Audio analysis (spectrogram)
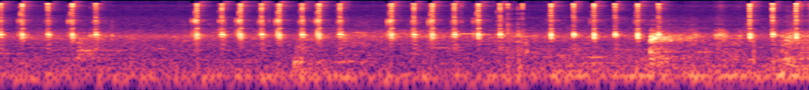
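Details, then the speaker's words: Honda XRM motorcycle that won't start after being exposed to water. Rapid sharp clicking, about six a second, with no cranking. Starter relay contacts were cleaned and the battery checked. "So ang issue ayaw magstart. So try natin. Ayan tumutunog lang. Ayaw mag-start."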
